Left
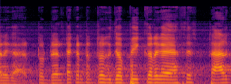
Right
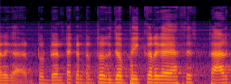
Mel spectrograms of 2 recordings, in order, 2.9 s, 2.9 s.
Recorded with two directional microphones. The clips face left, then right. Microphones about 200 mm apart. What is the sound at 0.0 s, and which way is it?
A man's voice, 40° right (ahead or behind).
